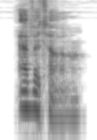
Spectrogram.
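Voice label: "avatar", Australian English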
